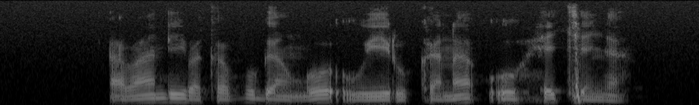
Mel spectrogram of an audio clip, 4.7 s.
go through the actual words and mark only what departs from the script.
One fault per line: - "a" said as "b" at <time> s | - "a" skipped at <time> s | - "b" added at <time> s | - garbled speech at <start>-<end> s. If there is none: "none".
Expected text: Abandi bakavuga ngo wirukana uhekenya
none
